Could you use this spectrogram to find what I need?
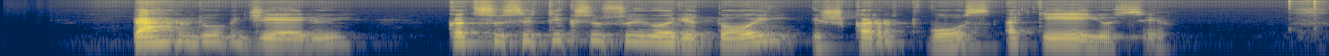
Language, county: Lithuanian, Panevėžys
